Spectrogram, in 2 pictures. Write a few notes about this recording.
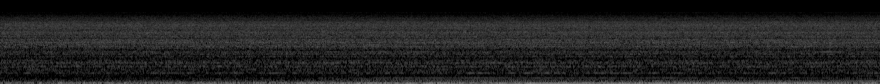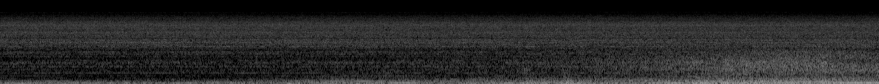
hum of a sort of gas station at Avenue Raimond Poincaré, silence after traffic... (Sony PCM D50, EM172)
